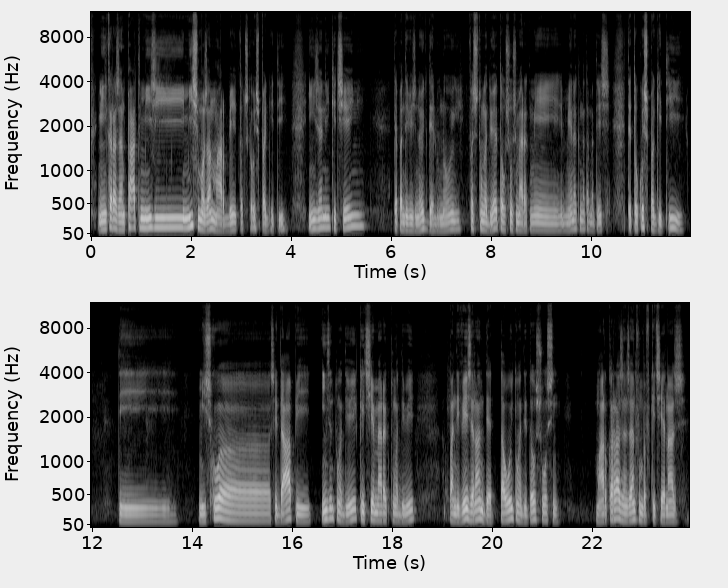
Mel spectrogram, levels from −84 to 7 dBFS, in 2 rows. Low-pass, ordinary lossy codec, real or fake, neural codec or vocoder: none; none; real; none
